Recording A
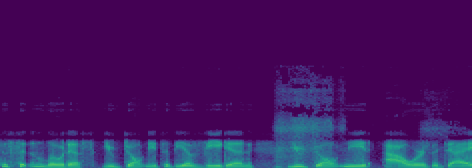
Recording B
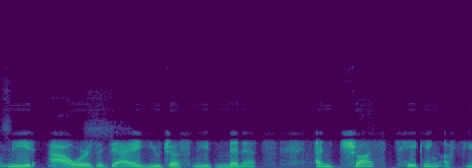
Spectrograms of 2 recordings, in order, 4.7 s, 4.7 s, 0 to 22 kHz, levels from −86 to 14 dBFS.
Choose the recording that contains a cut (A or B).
A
